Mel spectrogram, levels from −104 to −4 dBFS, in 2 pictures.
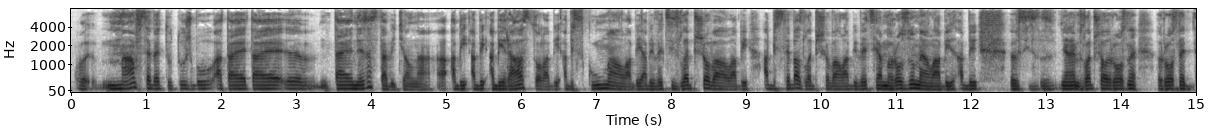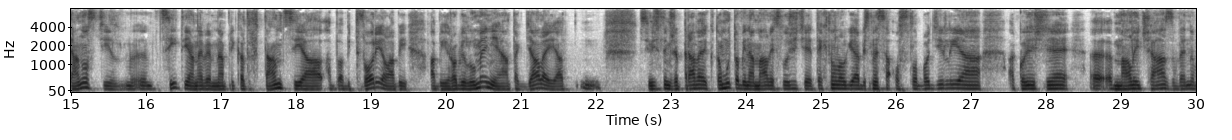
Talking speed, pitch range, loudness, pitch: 150 wpm, 115-125 Hz, -17 LUFS, 120 Hz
